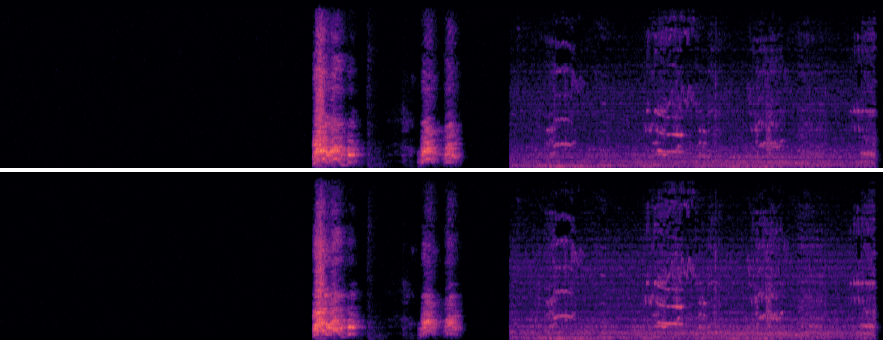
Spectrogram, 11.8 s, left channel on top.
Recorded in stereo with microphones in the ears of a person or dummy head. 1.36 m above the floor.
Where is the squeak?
10° right (ahead or behind), 0.6 m.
